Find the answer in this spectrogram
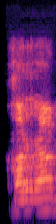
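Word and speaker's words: خَرَّ: Kharra means fa'ala he did, kharara he fell down, but kharara will be written and pronounced as kharra. He fell down.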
